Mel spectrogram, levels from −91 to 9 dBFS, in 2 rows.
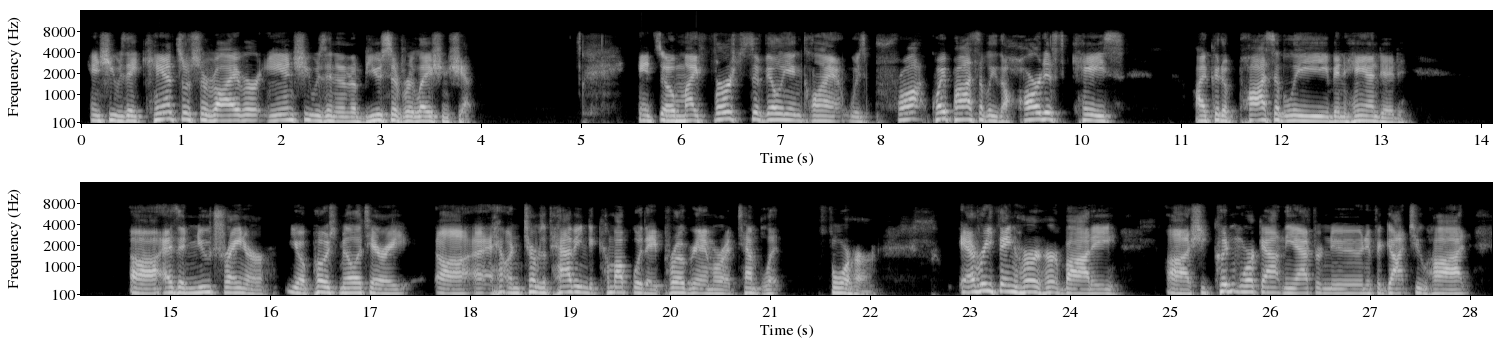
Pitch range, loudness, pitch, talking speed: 145-180 Hz, -17 LUFS, 160 Hz, 155 wpm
